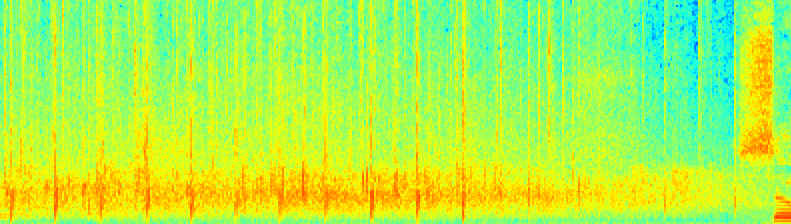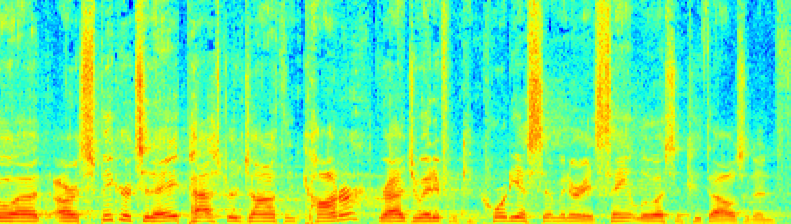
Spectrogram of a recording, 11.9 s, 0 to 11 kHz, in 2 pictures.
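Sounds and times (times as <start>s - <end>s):
audience applause: 0.0s - 5.6s
speech: 5.8s - 11.8s.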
